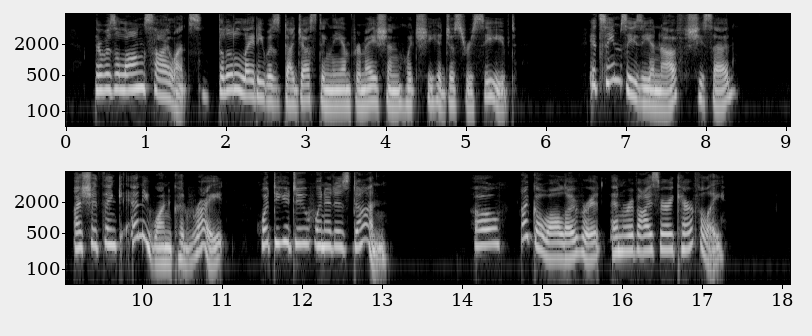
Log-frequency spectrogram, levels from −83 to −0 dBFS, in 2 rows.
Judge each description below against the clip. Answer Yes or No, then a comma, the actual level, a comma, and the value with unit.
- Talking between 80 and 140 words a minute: No, average, 160 wpm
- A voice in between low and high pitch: No, high, 220 Hz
